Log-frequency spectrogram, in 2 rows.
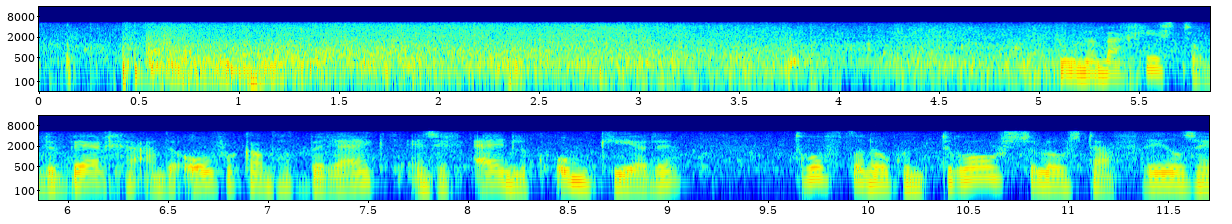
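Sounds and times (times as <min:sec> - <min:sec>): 
floodwater rushing through a breached narrow dike: 0:00.0 - 0:11.6
speech: 0:05.1 - 0:11.6.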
